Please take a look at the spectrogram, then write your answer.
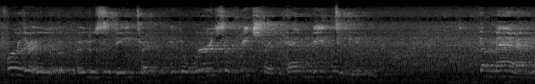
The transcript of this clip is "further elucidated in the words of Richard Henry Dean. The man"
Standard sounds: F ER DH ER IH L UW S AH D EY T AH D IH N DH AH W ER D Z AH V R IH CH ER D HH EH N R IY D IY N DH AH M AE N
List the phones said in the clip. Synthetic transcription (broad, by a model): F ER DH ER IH L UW S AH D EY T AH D IH N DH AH W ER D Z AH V W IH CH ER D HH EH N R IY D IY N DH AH M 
